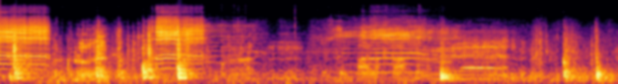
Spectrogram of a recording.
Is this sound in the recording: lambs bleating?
yes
